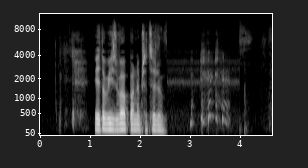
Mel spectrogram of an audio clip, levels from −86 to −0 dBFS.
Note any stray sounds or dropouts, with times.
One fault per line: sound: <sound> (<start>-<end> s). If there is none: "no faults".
sound: throat clearing (3.0-3.8 s)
